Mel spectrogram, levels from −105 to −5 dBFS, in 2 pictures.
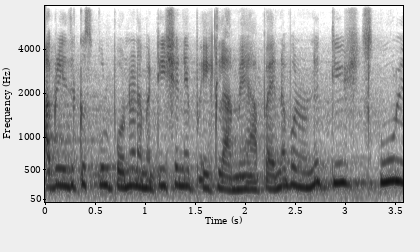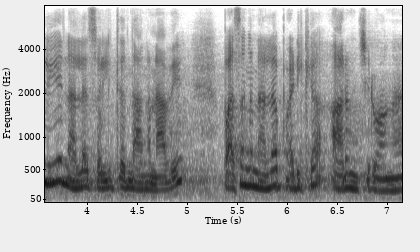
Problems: constant background noise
